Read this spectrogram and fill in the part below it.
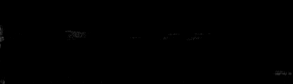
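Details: Double-collared seedeater delivering tuí tuí style deep song for young and brown birds to learn: a click, then several separated high whistled phrases, sharp and slightly buzzy, spaced through the clip over faint hiss.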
